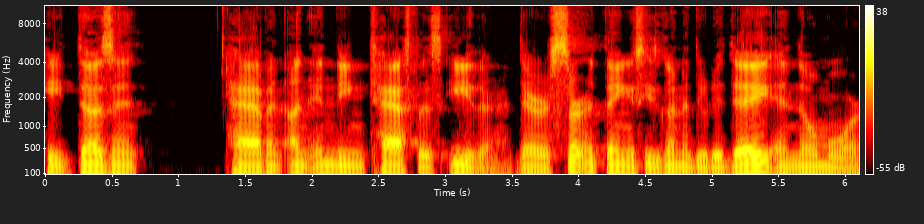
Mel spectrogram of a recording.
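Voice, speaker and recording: Using an ordinary speaking voice, a man speaks at a moderate pace and fairly low pitch with fairly even intonation. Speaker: podcast host. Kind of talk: casual solo podcast monologue. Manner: casual, filler-heavy.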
